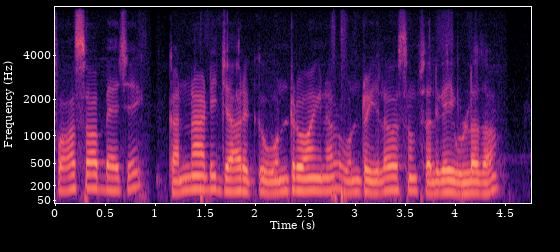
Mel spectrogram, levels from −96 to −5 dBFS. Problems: none marked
